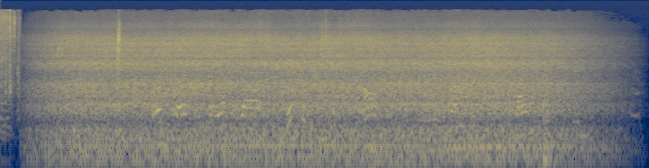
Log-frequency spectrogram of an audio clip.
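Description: A vehicle engine running steadily, with faint voices in the background, fading out near the end.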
